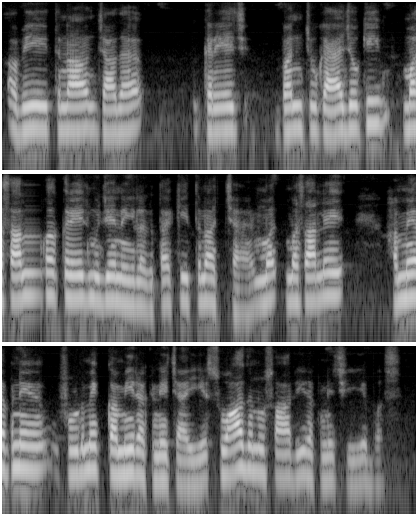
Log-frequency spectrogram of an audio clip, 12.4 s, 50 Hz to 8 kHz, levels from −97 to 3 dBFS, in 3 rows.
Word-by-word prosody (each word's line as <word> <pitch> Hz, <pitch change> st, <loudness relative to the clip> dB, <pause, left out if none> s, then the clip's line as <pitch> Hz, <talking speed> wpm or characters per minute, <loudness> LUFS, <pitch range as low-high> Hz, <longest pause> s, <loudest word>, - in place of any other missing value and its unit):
अभी 165 Hz, +2 st, +1 dB
इतना 170 Hz, 0 st, +2 dB
ज़्यादा 165 Hz, +1 st, 0 dB, 0.7 s
क्रेज़ 165 Hz, +1 st, -1 dB, 0.4 s
बन 170 Hz, +2 st, +3 dB
चुका 165 Hz, -3 st, +2 dB
है, 160 Hz, -, +4 dB
जो 175 Hz, +1 st, +1 dB
कि 200 Hz, +3 st, -2 dB, 0.3 s
मसालों 180 Hz, +3 st, +3 dB
का 205 Hz, 0 st, +2 dB
क्रेज़ 190 Hz, -1 st, +2 dB
मुझे 180 Hz, -1 st, +1 dB
नहीं 165 Hz, -2 st, 0 dB
लगता 155 Hz, +1 st, -4 dB
कि 170 Hz, +3 st, -6 dB
इतना 175 Hz, 0 st, -1 dB
अच्छा 150 Hz, -4 st, -7 dB
है, 125 Hz, +1 st, -11 dB
म 170 Hz, +3 st, +1 dB, 0.2 s
मसाले 180 Hz, +4 st, +2 dB, 0.5 s
हमें 185 Hz, +3 st, +3 dB
अपने 195 Hz, 0 st, +2 dB, 0.3 s
फूड 170 Hz, +1 st, 0 dB
में 195 Hz, 0 st, +2 dB
कम 170 Hz, -1 st, +4 dB
ही 175 Hz, -, +5 dB
रखने 145 Hz, -4 st, -1 dB
चाहिए, 130 Hz, 0 st, -4 dB
स्वादानुसार 170 Hz, -2 st, +2 dB
ही 165 Hz, -, -2 dB
रखने 140 Hz, -1 st, -8 dB
चाहिए 125 Hz, 0 st, -11 dB
बस। 100 Hz, -6 st, -19 dB
170 Hz, 165 wpm, -23 LUFS, 155-180 Hz, 0.7 s, ही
